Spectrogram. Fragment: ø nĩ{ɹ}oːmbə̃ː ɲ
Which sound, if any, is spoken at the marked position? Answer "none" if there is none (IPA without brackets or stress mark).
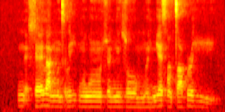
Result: ɮ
